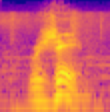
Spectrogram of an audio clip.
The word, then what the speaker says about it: regime: listen to the queen she said regime regime that's the correct pronunciation that's the bbc standard pronunciation of that word christmas can be hard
